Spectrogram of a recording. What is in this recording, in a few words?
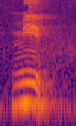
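Santali, female, alone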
